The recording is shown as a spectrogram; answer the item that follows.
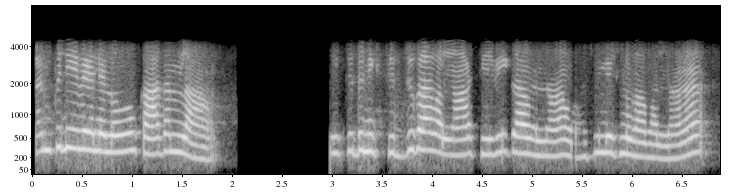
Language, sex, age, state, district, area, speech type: Telugu, female, 30-45, Andhra Pradesh, Nellore, rural, conversation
